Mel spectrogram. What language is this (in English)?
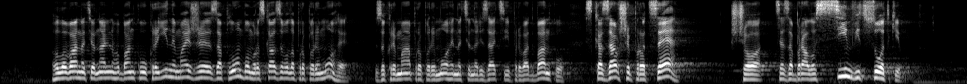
Ukrainian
